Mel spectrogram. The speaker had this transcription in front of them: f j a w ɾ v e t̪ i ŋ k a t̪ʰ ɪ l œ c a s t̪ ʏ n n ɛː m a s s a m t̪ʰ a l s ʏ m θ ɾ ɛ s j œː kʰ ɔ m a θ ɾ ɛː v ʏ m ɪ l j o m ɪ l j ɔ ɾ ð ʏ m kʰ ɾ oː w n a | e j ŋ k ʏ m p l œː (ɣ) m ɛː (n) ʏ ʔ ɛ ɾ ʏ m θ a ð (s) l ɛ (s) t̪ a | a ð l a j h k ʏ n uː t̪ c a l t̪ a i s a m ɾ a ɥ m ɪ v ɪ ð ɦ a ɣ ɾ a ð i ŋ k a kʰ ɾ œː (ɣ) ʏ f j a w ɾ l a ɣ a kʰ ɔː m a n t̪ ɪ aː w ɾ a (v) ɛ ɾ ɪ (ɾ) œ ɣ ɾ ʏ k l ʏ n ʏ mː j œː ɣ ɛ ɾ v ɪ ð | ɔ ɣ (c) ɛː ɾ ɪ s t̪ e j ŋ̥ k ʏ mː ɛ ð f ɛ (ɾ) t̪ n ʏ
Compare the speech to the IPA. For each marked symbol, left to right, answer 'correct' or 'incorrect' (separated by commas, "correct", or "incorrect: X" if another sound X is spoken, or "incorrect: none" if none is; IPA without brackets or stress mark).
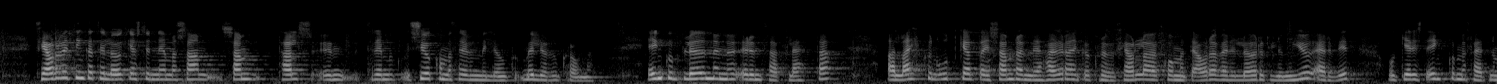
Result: incorrect: ð, incorrect: m, incorrect: f, incorrect: h, incorrect: v, correct, incorrect: l, correct, correct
